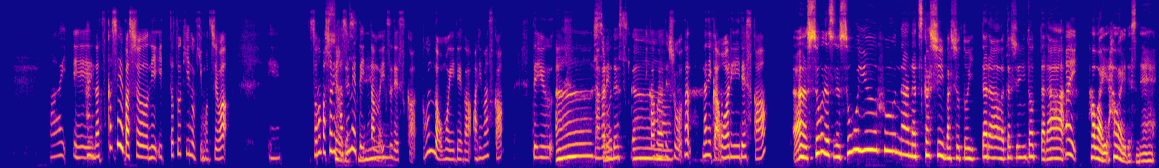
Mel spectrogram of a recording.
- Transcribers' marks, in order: other background noise
- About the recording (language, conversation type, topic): Japanese, unstructured, 懐かしい場所を訪れたとき、どんな気持ちになりますか？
